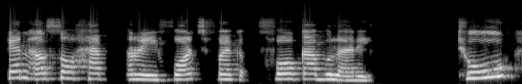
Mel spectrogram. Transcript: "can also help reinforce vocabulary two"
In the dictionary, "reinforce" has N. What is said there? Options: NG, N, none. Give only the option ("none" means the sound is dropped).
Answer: none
